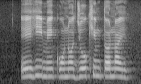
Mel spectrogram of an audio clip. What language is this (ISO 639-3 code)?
mai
